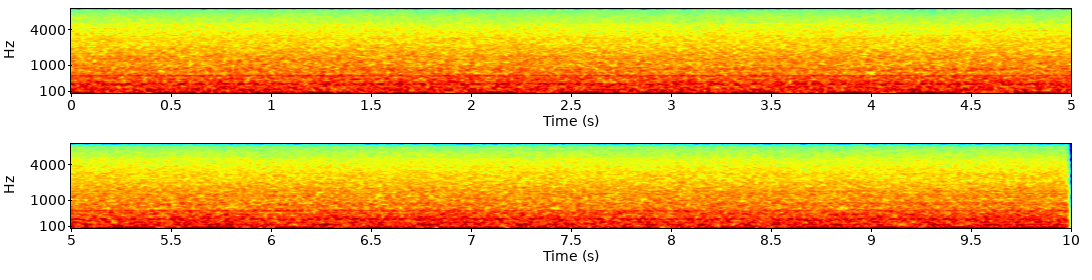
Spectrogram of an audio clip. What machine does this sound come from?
fan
